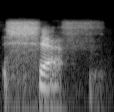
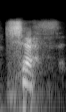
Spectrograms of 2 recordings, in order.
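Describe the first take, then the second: First: It begins with a softer sh-like sound. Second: It begins with a hard ch sound. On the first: The speaker calls it right. "a cross between the ch and this sh" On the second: The speaker calls it wrong. "It's not chef"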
